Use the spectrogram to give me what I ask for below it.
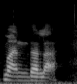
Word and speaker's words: Mandal: Mandal, ali kako se pravilno reče? – Ja, zelo pravilno ste izgovorili. Mandal. – Brez tistega umestnega prvega L-ja, oziroma tisti je tih ostane, ali kako? – Ja, se izgovori. Je pa res tiho, ja.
